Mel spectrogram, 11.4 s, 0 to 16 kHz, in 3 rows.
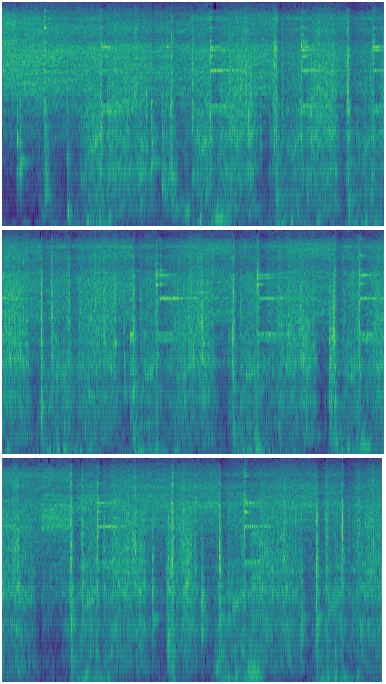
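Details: Small petrol-engine air compressor building air for a 1980 K-Whopper picker truck, up to about 90 psi: a busy, rapid, even clatter with a steady rhythm and no misfires. The compressor is running normally.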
